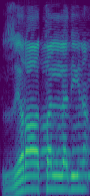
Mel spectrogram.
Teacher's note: صاد کو تھوڑا ذات کی طرف امالہ کر کے پڑھتے ہیں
